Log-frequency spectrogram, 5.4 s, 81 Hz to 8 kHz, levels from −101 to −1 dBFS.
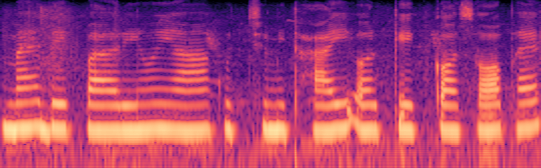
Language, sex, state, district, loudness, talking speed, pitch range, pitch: Hindi, female, Bihar, Kaimur, -16 LUFS, 145 wpm, 225-235 Hz, 230 Hz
